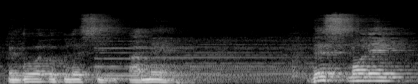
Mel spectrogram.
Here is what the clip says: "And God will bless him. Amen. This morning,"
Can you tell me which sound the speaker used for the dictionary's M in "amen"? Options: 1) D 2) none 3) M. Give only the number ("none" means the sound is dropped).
3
